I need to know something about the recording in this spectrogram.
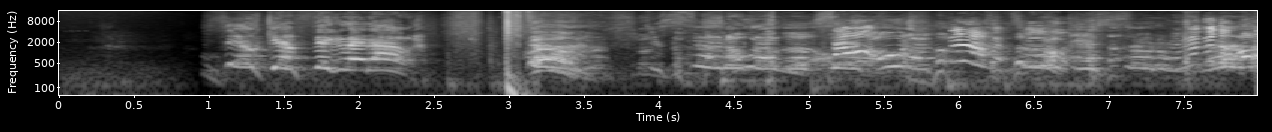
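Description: A man shouts angrily and loudly, close by.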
